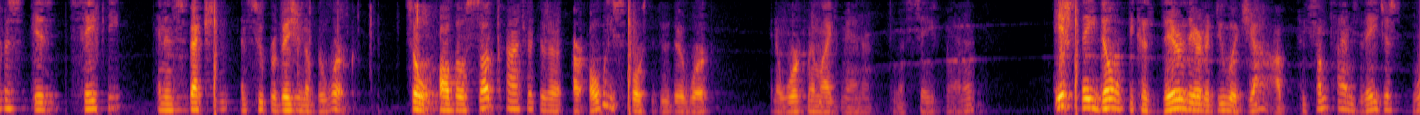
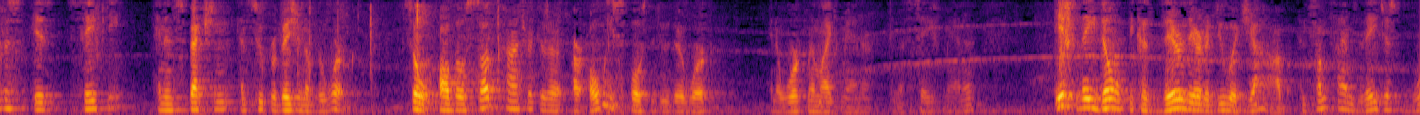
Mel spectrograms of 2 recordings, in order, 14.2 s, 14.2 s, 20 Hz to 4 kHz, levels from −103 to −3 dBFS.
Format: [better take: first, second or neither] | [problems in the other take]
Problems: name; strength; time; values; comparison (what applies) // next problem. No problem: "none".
second | noise reduction (neural mask model RNNoise)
